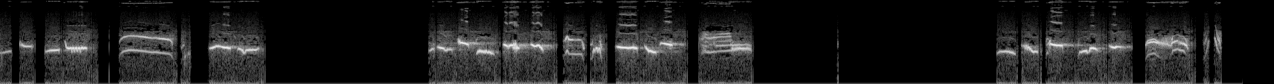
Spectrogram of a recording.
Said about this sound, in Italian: Il merlo.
